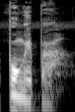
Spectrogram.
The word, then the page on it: poqepa: Apatani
